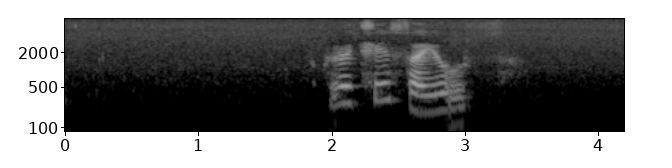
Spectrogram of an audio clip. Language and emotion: Russian, sad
